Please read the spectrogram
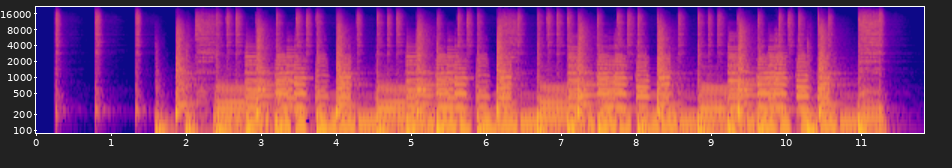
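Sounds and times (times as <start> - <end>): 
Chicago blues guitar: 2.4 - 11.2.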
